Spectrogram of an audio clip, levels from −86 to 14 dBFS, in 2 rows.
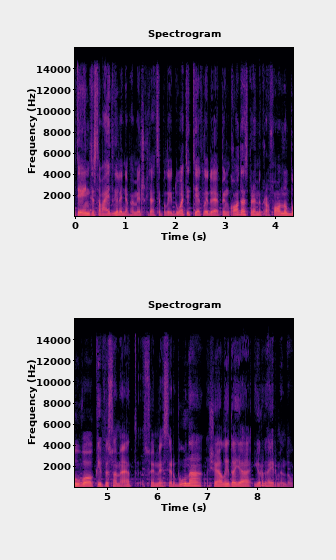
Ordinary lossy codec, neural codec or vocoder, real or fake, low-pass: AAC, 64 kbps; vocoder, 44.1 kHz, 128 mel bands every 256 samples, BigVGAN v2; fake; 14.4 kHz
